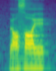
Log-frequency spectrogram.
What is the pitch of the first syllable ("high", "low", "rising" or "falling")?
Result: rising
